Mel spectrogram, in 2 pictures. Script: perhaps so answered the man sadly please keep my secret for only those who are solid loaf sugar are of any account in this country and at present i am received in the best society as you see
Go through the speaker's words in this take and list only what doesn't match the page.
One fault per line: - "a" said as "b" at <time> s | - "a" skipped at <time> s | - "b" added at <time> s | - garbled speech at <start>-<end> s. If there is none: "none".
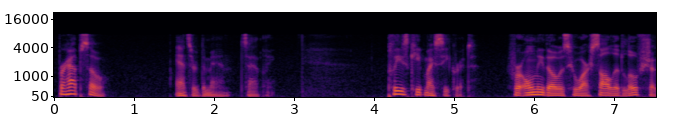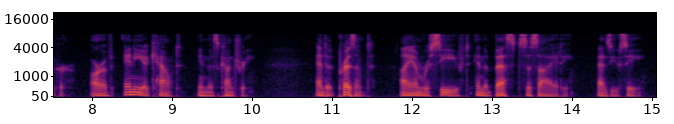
none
